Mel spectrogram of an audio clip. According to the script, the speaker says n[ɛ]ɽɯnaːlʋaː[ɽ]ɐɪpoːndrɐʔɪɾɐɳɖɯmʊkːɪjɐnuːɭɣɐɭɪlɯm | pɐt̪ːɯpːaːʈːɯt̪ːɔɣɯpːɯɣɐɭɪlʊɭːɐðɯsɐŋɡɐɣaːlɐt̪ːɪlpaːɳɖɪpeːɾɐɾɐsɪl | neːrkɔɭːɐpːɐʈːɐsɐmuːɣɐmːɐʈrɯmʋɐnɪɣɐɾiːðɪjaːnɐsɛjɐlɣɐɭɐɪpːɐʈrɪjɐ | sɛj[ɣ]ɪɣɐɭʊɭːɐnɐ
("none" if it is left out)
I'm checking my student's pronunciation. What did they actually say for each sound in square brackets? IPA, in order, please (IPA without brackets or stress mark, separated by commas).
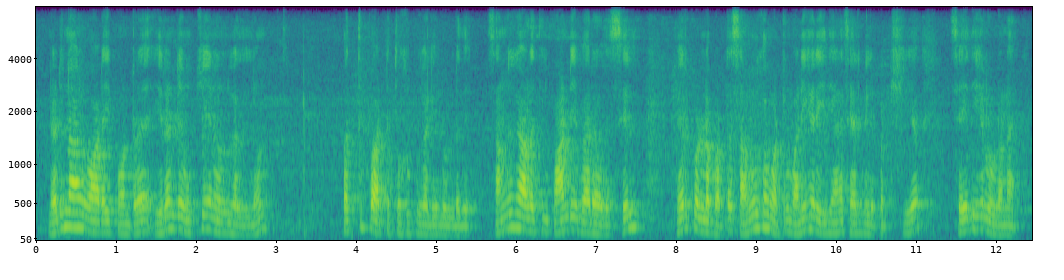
ɛ, ɽ, ð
